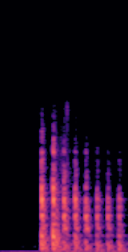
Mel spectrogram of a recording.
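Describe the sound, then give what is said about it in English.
Knocking on a door: about nine evenly spaced, hollow knocks in a steady quick rhythm after a brief quiet start, growing slightly softer toward the end. “First, I would go up to a door and knock.”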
